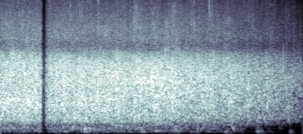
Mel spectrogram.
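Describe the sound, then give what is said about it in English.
Sustained applause from a church audience at First Methodist Houston, standing to welcome a police chief: a dense, even wash of clapping that holds steady and tapers slightly toward the end. “And let's give him a standing ovation as he comes and is with us today.”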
